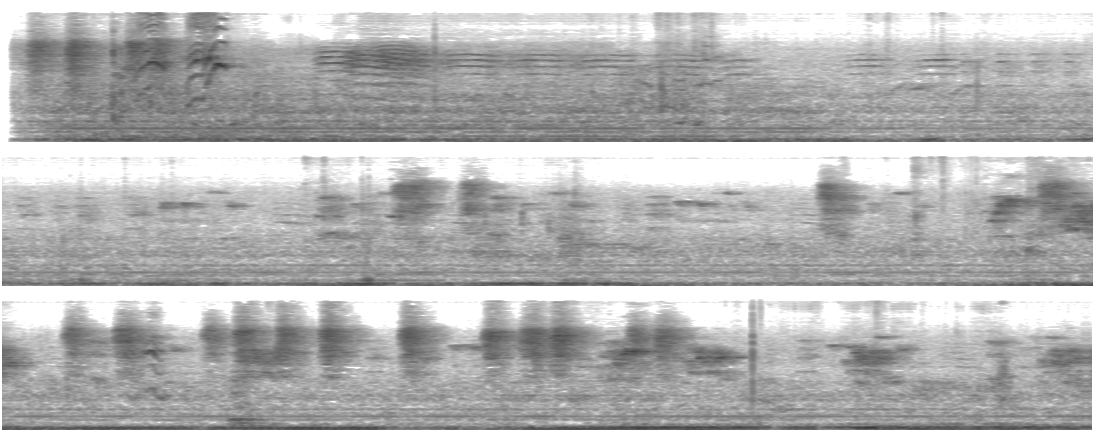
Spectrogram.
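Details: Guinea pig during a birth, indoors: high squeaks and stacked chirping calls in the first four seconds, then scattered short squeals and rustling over a steady electrical hum.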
